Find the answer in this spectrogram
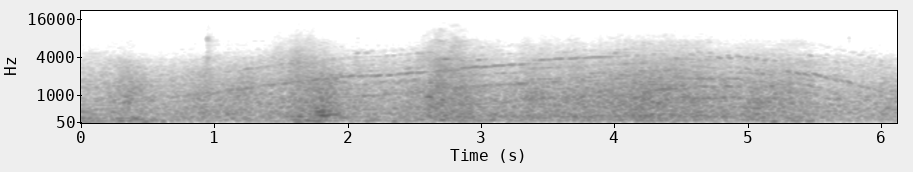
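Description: City street traffic ambience: a steady wash of road noise from passing cars, with faint high tones gliding slowly up and down over it. It fades away near the end.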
